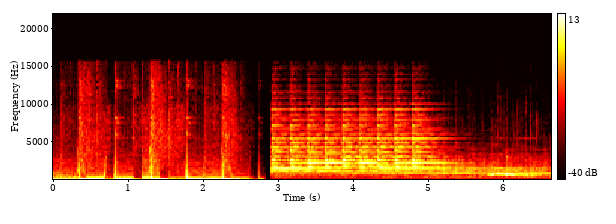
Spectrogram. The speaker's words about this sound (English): That was the opening bell this morning. Caterpillar, as you can see, celebrating 90 years being listed on the New York Stock Exchange.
